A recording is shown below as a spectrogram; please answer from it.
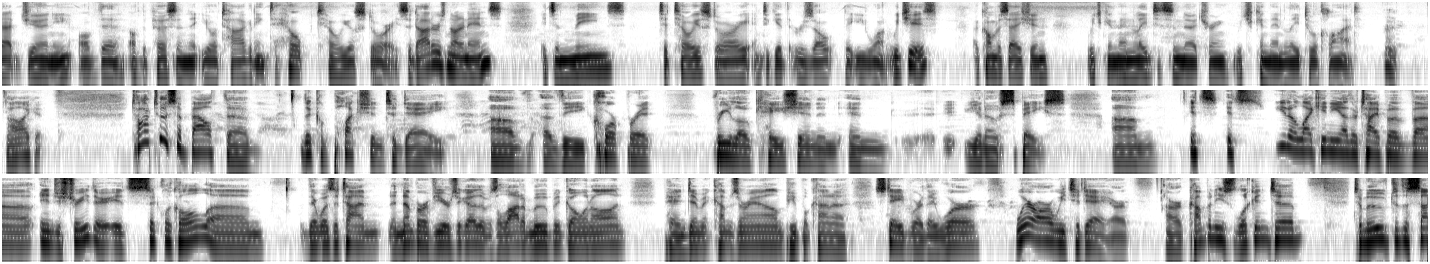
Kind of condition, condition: setting, busy venue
